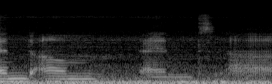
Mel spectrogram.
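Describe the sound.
A car engine idles with the air conditioning blowing on a warm day, a steady low rumble and whoosh running continuously beneath someone talking.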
